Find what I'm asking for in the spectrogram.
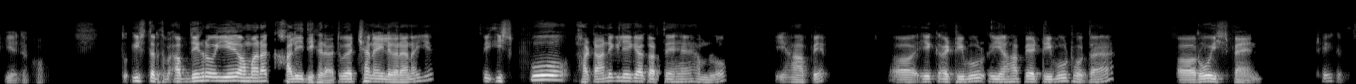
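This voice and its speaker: A man's voice: mid-range voice, normal speed, no echo, highs cut off. Man explaining code while he types. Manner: conversational, explaining step by step while typing. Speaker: coding tutor. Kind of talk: screen-recorded coding tutorial.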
